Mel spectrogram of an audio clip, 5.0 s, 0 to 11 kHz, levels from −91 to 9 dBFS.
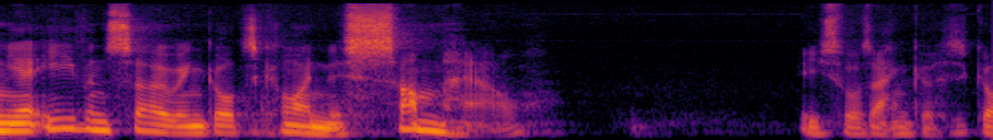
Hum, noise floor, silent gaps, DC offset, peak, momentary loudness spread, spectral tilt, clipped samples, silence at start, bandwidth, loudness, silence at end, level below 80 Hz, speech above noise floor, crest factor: none; -71 dBFS; none; under 0.1%; -8 dBFS; 18 LU; -4.5 dB/octave; under 0.1%; 0 s; 10.5 kHz; -25 LUFS; 0 s; -72 dBFS; 46 dB; 18 dB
